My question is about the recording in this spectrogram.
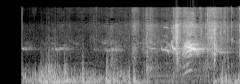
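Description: Quick pattering footsteps on wet concrete as ducks and a child run, over a heavy low rumble. A brief higher-pitched call comes near the end.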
